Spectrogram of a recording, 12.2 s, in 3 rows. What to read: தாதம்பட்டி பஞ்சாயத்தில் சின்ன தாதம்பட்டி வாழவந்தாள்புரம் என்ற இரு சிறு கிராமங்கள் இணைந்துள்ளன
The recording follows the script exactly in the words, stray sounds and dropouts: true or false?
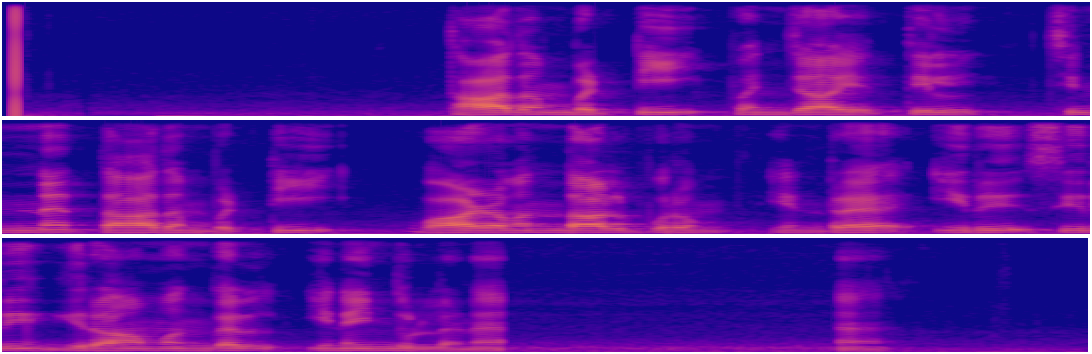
true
